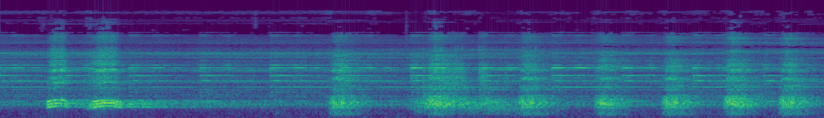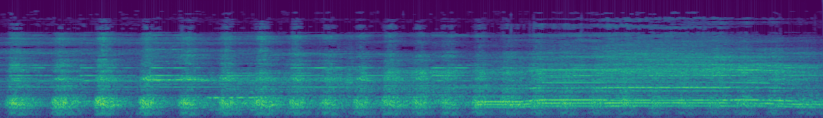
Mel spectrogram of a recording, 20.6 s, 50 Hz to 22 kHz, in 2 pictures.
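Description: Lionel Legacy Camelback 4-6-0 O-scale model steam locomotive's sound system: two short whistle toots, then steam chuffing that speeds up as the engine pulls away, and a long whistle blast near the end.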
